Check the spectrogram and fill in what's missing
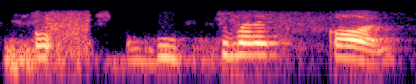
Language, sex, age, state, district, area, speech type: Assamese, female, 18-30, Assam, Barpeta, rural, conversation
